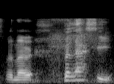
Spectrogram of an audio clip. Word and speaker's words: Bolasie: Is that how you say his name, Bolasie? – Yeah. That's him.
